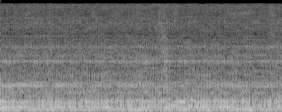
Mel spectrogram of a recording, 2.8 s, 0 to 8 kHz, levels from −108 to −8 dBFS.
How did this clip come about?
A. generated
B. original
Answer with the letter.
A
